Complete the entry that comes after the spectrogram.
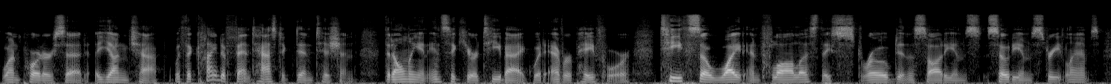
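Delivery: ordinary delivery, nothing marked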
